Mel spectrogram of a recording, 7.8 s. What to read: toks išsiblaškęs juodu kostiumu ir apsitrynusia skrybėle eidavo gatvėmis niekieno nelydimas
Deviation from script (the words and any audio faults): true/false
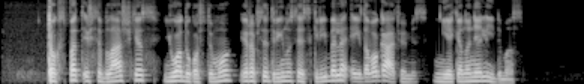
true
